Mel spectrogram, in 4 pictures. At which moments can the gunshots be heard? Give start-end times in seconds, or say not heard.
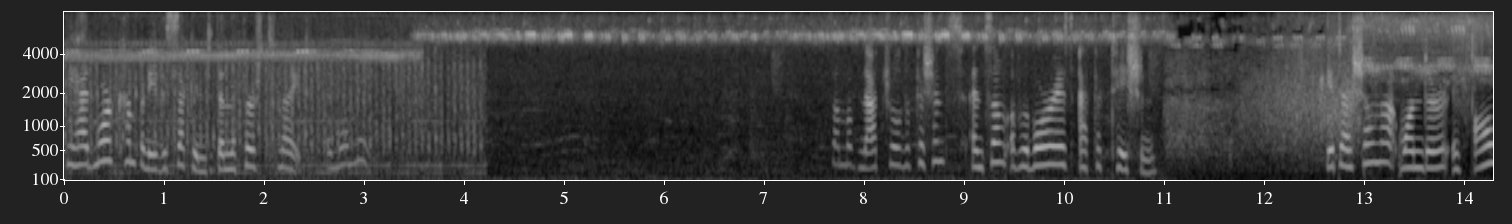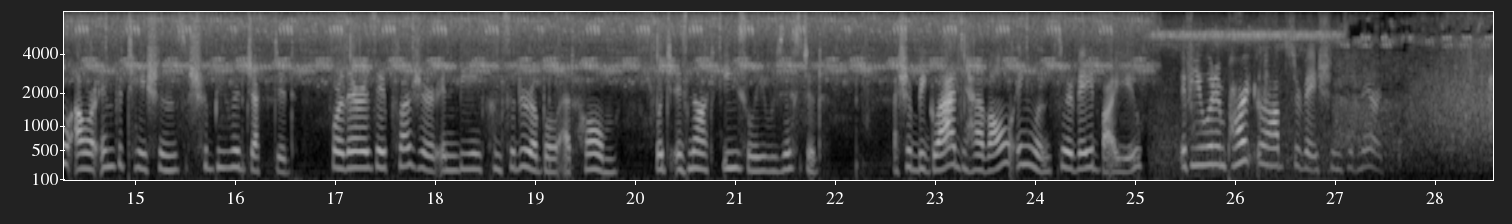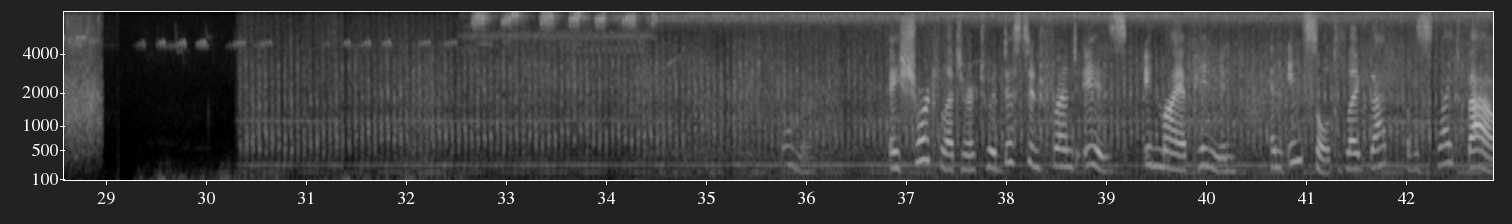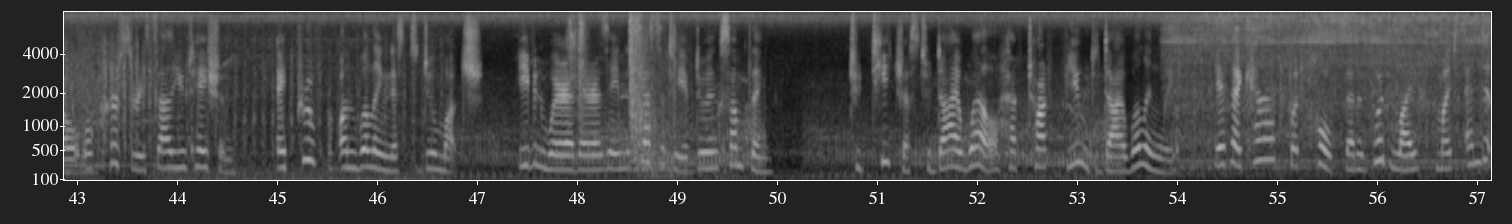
47.9-49.4.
